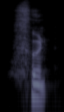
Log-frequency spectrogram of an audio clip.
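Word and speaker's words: ふね: Normalmente un fallito que estoy haciendo es que a veces cuando se pronuncia el fu no es una f muy fuerte, sino que es más como casi como una H, más como fune, furui, Fuji-san.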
